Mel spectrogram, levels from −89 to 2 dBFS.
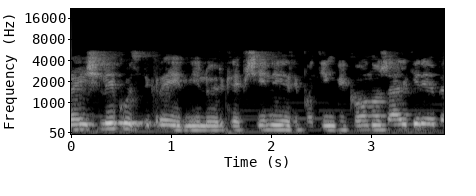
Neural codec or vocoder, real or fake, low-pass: none; real; 5.4 kHz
